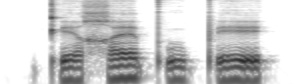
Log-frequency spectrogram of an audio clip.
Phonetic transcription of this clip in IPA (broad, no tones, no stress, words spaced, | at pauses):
kʼeχɛpʼu pʼe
